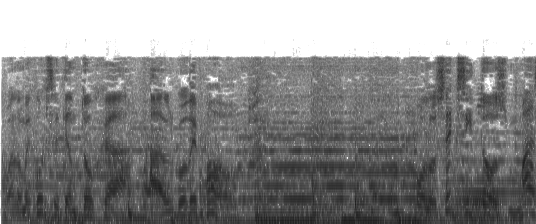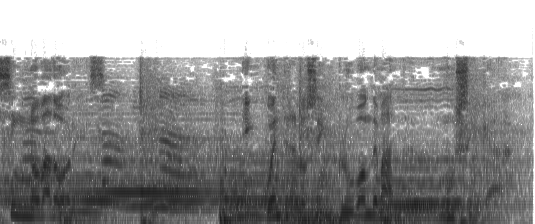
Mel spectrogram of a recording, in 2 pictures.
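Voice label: Latin American Spanish, commercial; GoLocalise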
